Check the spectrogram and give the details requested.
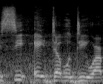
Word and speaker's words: Caddy: Your boy C-A-D-D-Y pronounced Caddy.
